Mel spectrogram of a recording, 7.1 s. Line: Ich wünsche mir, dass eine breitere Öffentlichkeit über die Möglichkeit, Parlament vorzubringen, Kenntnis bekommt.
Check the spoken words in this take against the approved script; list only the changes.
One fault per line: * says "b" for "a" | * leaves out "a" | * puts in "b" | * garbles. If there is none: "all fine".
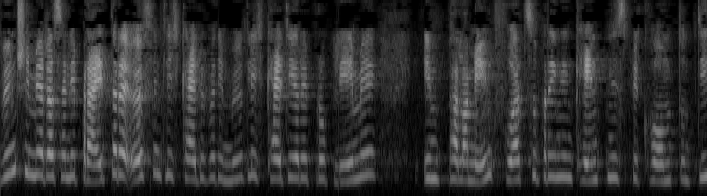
* puts in "ihre Probleme im"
